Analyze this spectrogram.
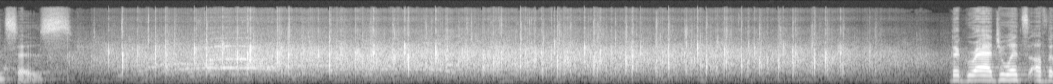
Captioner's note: cheers and applause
